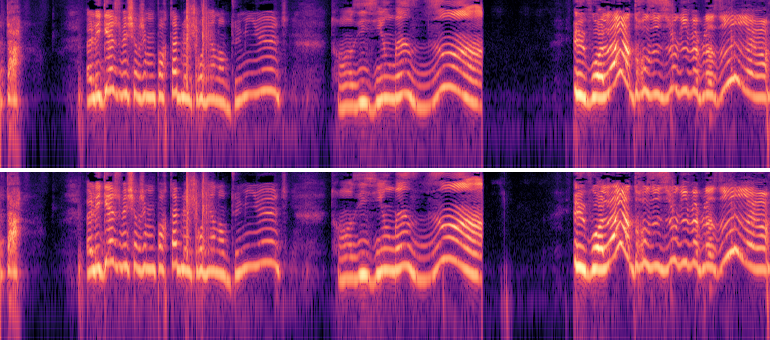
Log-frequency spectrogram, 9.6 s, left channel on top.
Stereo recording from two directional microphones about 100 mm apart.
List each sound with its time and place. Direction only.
0.0 s dog: 20° right (ahead or behind)
1.0 s speech: 15° right (ahead or behind)
7.2 s a woman's voice: 5° right (ahead or behind)
7.6 s speech: 20° right (ahead or behind)
8.7 s speech: centre (ahead or behind)
9.1 s speech: 20° right (ahead or behind)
